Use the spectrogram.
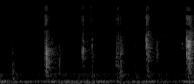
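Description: Several quick papery riffles of tarot cards being shuffled in short bursts, close and fairly quiet, over a low steady hum.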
